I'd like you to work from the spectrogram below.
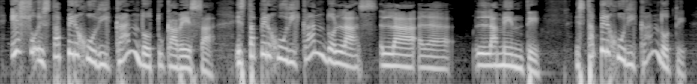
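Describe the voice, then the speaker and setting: Recorded dry and close with no echo, a man speaks at a very slow pace. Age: 30s. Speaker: pastor and radio host. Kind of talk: radio Bible talk show. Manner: warm, animated.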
